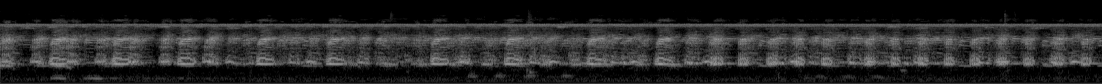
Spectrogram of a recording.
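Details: Night chorus of many Hyla cinerea green tree frogs at a headquarters pond in SMNWR, June 2, 2021, 9:10 pm. Overlapping quick honking notes pulse steadily throughout, with sparse low grunts in the background.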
